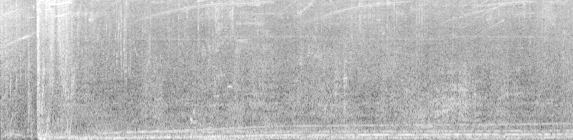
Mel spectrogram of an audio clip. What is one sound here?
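A deep machine hum drones steadily.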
